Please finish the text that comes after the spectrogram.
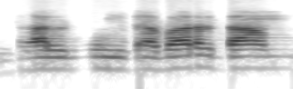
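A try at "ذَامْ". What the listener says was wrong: দাম দাম নয়, দাম দাম দাম নয়, জিভের আগা উপরে দাঁতের আগা, রাল, সা, রাল,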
